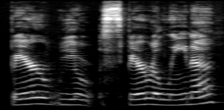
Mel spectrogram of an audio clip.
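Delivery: "spirulina" attempted haltingly, slow after a false start; struggling to pronounce. Real, not acted. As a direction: stumble on "spiru-", then slowly sound out "spirulina". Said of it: "I can't pronounce it".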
